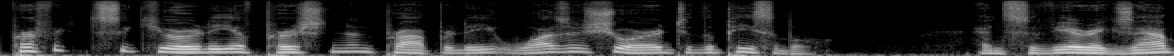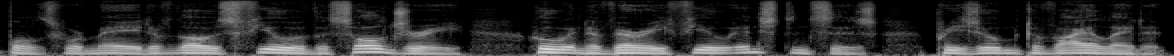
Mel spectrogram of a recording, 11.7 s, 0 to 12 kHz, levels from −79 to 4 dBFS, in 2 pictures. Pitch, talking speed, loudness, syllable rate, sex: 125 Hz, 165 wpm, -19 LUFS, 5.6 syllables/s, male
